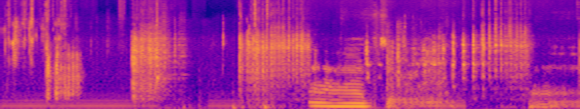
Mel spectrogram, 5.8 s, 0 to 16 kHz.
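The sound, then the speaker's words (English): Dice clatter across a table as players in a tabletop role-playing game each roll two six-sided dice. Several bursts of sharp clicking and rattling come one after another, with brief voices heard between them. “Everybody roll 2d6. Oh boy. Add your dexterity bonus.”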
